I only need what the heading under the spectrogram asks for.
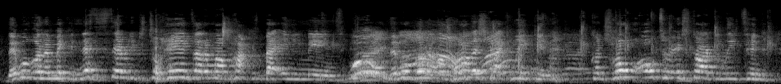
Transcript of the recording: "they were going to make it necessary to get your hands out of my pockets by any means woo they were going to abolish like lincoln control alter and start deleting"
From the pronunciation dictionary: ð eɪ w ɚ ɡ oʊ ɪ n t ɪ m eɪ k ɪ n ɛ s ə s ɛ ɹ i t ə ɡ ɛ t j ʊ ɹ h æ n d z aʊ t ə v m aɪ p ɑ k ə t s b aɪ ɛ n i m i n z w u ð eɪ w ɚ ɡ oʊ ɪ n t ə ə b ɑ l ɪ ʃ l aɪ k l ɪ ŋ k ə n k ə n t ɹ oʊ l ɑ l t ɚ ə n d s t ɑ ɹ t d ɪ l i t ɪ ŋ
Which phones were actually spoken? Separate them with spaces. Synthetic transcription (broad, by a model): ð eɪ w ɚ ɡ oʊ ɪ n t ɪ m eɪ k ɪ n ɛ s ə s ɛ ɹ i t ə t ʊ h æ n d z aʊ t ə v m aɪ p ɑ k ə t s b aɪ ɛ n i m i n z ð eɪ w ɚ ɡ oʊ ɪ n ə ə b ɑ l ɪ ʃ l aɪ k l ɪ k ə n k ə n t ɹ oʊ l ɑ l t ɚ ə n s t ɑ ɹ t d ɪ l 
